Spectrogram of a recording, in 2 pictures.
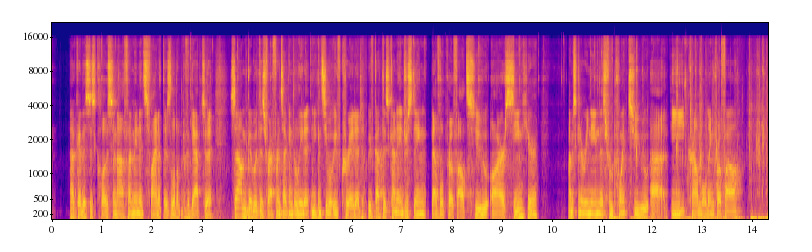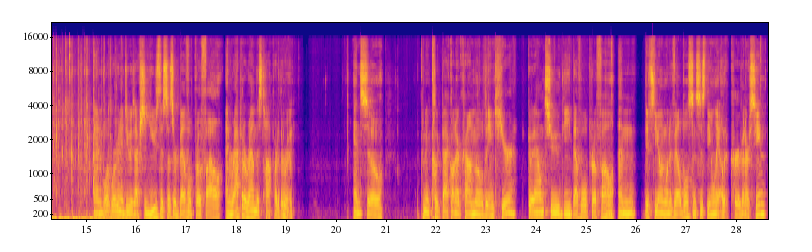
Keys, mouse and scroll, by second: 1.2 Tab, 1.4-3.6 scroll down 16, 2.8-3.1 shift+middle drag, 3.6 click, 3.9 x, 7.8-9.3 drag, 9.7 click, 10.7 click, 10.9-16.4 drag, 18.8-19.2 scroll down 5, 19.2-20.5 middle drag, 20.5-20.9 scroll up 3, 21.0-22.1 middle drag, 22.3 click, 23.4-25.3 scroll down 8, 25.3-25.9 scroll down 1, 25.9 click.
